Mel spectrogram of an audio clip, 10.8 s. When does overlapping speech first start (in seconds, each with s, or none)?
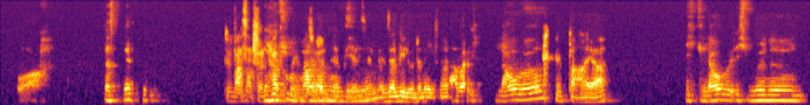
3.5 s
